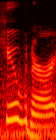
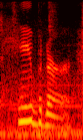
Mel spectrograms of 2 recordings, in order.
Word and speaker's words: Huebner: spelling is not pronounced hubner it's pronounced heer it actually has its roots in German ancestry but it's about an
